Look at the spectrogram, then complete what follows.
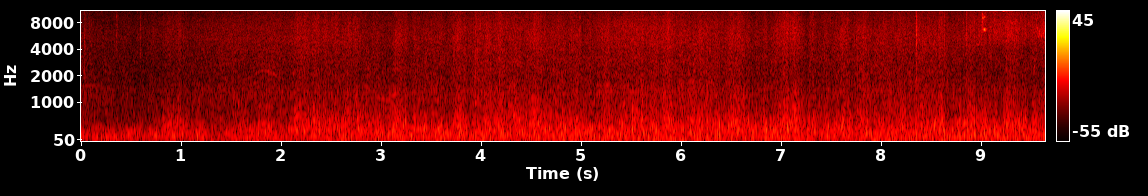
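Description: Wind buffeting the microphone in a steady low rumble.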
